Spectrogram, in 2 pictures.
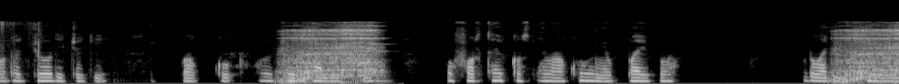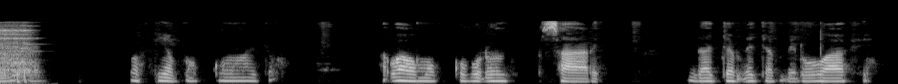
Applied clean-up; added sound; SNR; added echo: none; Dishes, pots, and pans; 1 dB; none.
